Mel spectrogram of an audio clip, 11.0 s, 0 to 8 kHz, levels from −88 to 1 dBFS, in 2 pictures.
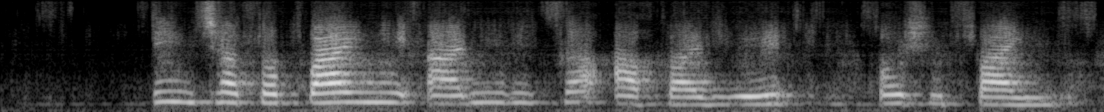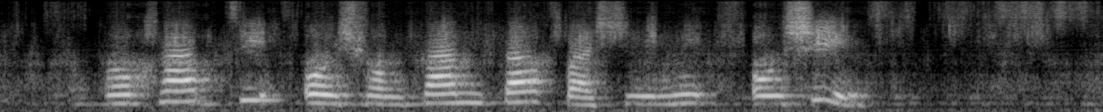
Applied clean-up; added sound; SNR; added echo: neural separator model SepFormer DNS4.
